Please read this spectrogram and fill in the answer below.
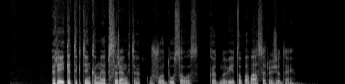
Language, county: Lithuanian, Utena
